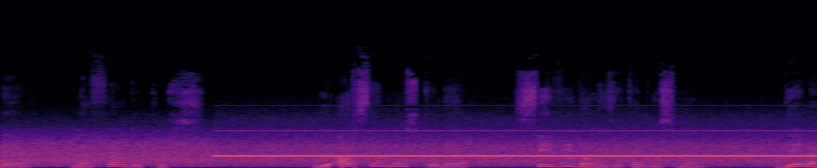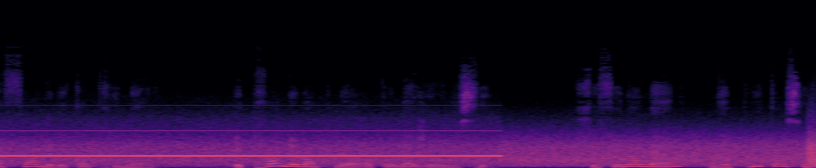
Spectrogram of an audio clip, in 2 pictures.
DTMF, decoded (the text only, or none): none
